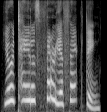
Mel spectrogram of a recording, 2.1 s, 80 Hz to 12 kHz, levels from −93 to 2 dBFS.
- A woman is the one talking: Yes, female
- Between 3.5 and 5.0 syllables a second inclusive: Yes, 4.2 syllables/s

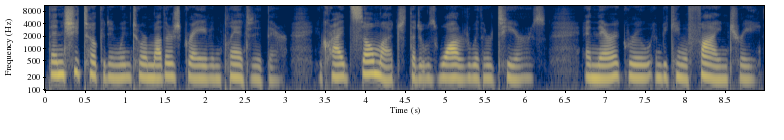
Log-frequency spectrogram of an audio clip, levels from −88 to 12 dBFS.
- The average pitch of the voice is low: No, high, 200 Hz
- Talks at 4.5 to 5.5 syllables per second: Yes, 5.4 syllables/s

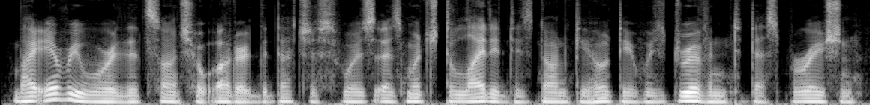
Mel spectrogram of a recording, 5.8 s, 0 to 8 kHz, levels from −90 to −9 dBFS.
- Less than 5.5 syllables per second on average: No, 5.9 syllables/s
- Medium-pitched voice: No, very low, 95 Hz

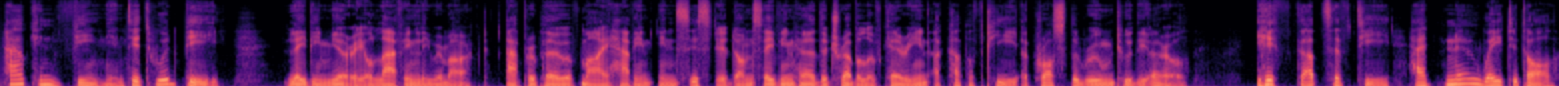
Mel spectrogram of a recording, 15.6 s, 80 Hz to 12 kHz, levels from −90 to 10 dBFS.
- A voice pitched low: Yes, very low, 95 Hz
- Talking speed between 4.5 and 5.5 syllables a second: No, 4.2 syllables/s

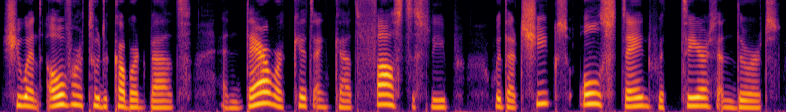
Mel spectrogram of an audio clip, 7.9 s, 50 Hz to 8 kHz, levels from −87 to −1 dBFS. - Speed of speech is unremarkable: Yes, average, 185 wpm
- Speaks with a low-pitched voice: No, high, 210 Hz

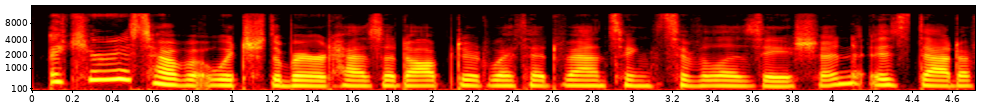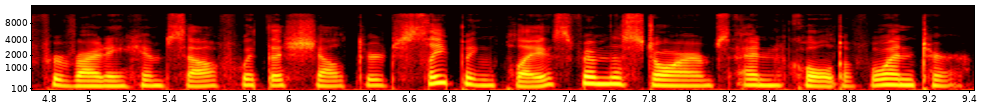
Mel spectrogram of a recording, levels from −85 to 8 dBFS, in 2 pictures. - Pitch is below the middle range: No, high, 210 Hz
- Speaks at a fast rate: No, average, 180 wpm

